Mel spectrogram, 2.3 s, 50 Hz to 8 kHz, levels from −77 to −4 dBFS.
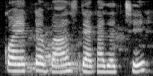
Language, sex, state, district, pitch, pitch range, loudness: Bengali, female, West Bengal, Alipurduar, 255 Hz, 230-265 Hz, -14 LUFS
